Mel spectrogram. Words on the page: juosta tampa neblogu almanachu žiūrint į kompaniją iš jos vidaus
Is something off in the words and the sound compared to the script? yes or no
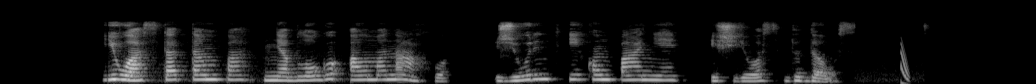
yes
